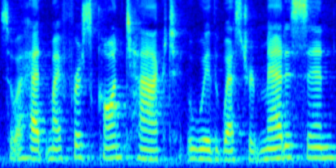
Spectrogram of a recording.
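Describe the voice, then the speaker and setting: A woman speaks with a Portuguese accent at a fairly slow pace. Her pitch is fairly low. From Brazil. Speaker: holistic therapy practitioner. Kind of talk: casual video talk to followers. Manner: halting, many fillers.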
